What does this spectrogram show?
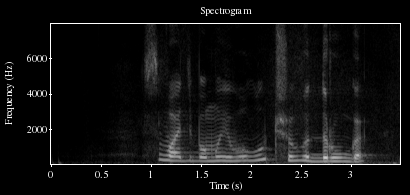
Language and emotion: Russian, sad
